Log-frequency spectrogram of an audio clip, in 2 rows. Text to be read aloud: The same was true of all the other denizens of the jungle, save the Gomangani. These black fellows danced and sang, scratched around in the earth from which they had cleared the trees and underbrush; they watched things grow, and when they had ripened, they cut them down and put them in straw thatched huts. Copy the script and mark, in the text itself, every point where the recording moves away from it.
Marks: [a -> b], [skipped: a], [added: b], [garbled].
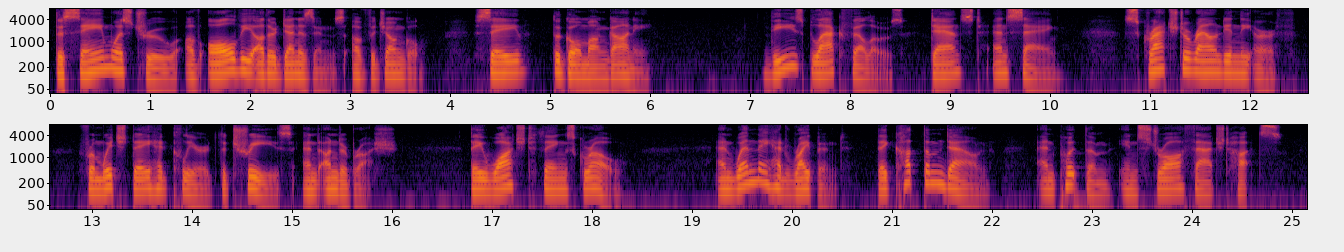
The same was true of all the other denizens of the jungle, save the Gomangani. These black fellows danced and sang, scratched around in the earth from which they had cleared the trees and underbrush; they watched things grow, and when they had ripened, they cut them down and put them in straw thatched huts.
